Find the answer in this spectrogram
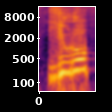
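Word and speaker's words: Europe: आर ओ पी ई यूरोप पढ़ेंगे। यूरोप यू देखो यूरोप आ गया ना? यू रोप यूरोप।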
